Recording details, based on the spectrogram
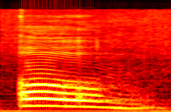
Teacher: phonetically it is made up of a u m a plus u becomes o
